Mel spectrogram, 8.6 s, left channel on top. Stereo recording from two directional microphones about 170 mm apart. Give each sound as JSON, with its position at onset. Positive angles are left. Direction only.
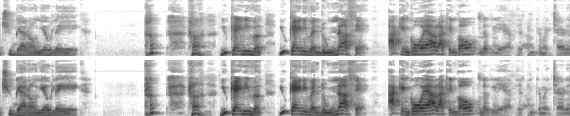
{"t": 0.2, "sound": "speech", "side_deg": -25}
{"t": 3.6, "sound": "speech", "side_deg": 0}
{"t": 4.0, "sound": "speech", "side_deg": 10}
{"t": 4.7, "sound": "speech", "side_deg": -5}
